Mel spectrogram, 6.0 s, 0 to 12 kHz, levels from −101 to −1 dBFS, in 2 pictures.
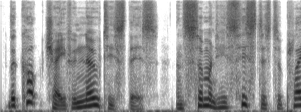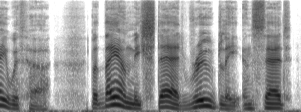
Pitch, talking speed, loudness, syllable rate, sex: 145 Hz, 190 wpm, -18 LUFS, 5.8 syllables/s, male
